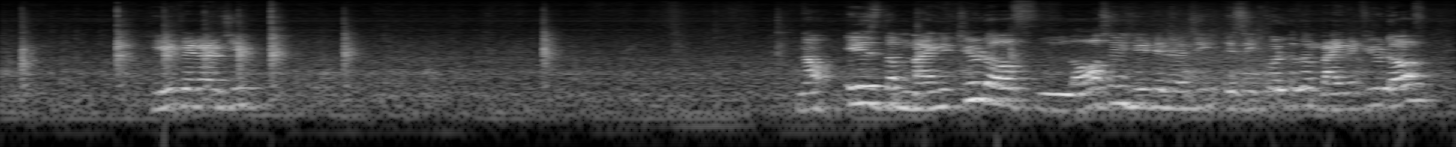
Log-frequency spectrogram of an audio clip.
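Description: A middle-aged man speaks, explaining as in a lecture.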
